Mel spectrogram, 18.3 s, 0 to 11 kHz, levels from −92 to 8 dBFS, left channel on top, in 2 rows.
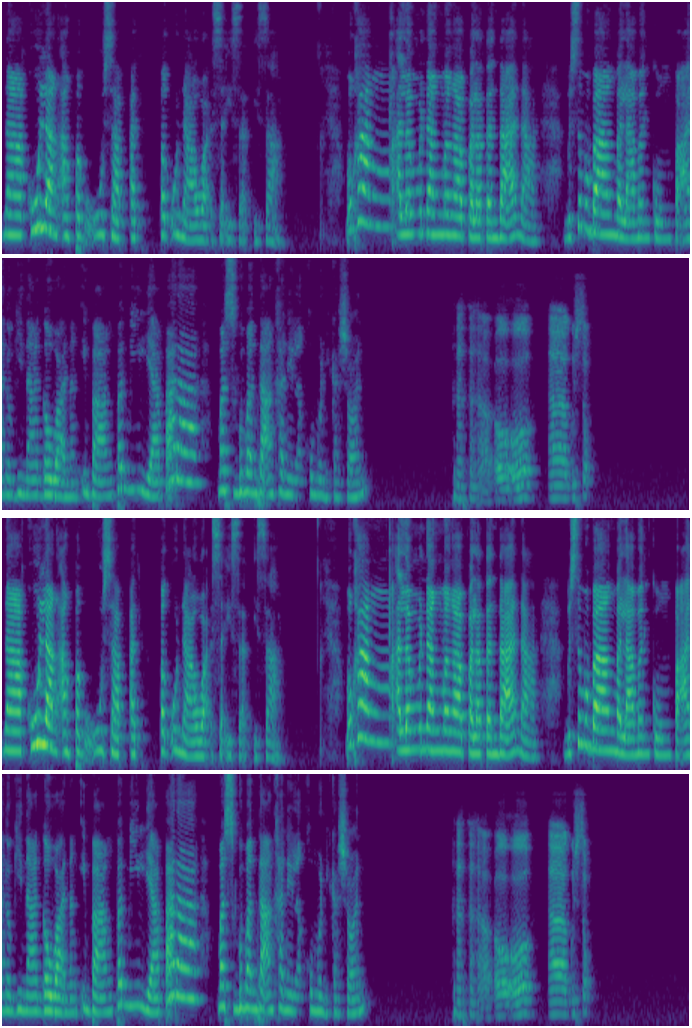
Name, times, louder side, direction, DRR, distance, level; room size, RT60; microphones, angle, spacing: voice 1, 0.0-1.8 2.1-3.3 3.5-3.7 4.4-11.8 12.1-14.0, right 4 dB, 75° right, 0.6 m, -25 dB
voice 2, 15.2-16.2 16.5-17.0, right 3 dB, 25° right, 0.9 m, -34 dB
3.9 x 3.5 x 2.5 m
head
